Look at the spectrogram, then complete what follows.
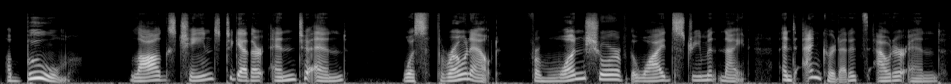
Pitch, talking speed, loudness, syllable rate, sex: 185 Hz, 165 wpm, -19 LUFS, 4.4 syllables/s, female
